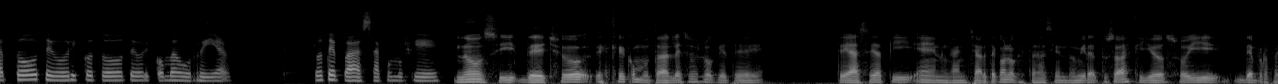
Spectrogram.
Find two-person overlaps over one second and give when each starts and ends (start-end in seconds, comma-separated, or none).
none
